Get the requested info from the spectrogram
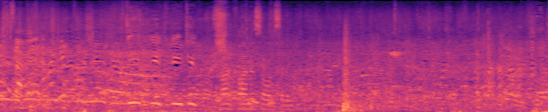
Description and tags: lewes - Soundbytes
Lewes bonfire night parade, England. Crowds of people dress in historic costumes and burn effigies of the pope and political leaders. Lots of bangs, fireworks going off, chanting, shouting.
bangs, lewes, crowd, fireworks, people, bonfire, noisy, march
